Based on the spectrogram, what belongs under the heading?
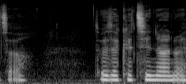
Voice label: "cytuno", Welsh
